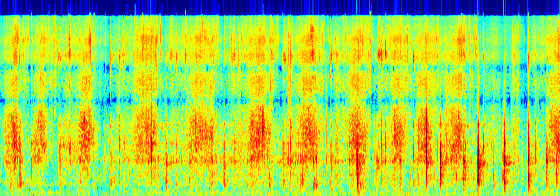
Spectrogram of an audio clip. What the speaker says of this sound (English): Make sure that it's all mixed in good.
